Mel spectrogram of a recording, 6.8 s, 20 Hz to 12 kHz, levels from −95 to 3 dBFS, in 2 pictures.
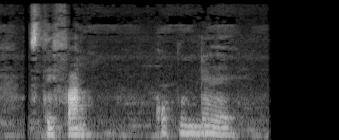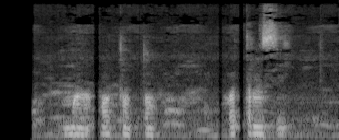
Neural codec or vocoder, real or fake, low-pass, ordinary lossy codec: vocoder, 48 kHz, 128 mel bands, Vocos; fake; 10.8 kHz; AAC, 48 kbps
